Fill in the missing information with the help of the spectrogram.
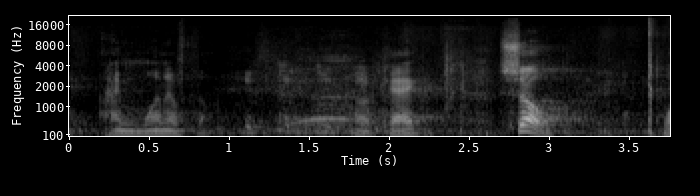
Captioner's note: laugh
